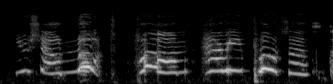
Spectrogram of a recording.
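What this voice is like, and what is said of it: Good Dobby character voice. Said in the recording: “good Dobby impression. That's the best I've heard so far.”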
